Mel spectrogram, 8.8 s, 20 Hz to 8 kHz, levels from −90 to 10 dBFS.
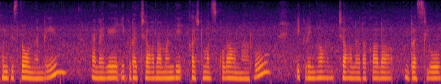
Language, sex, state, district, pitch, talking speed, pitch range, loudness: Telugu, female, Andhra Pradesh, Annamaya, 175 Hz, 100 wpm, 170-180 Hz, -20 LUFS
